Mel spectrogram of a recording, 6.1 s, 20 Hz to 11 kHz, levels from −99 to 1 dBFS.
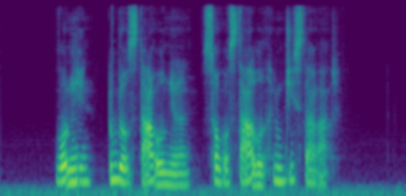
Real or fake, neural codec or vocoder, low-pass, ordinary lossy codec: fake; autoencoder, 22.05 kHz, a latent of 192 numbers a frame, VITS, trained on many speakers; 9.9 kHz; AAC, 64 kbps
